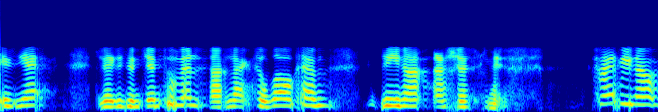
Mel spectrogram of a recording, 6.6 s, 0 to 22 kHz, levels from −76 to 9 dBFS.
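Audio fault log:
throughout: Codec 2 vocoder, heavy damage. The speech is rebuilt from sine waves using only pitch, voicing, energy and a coarse spectral envelope, so the original waveform is gone. That leaves a robotic, buzzy voice, and the sound fits a very low rate of about 1.6 kbit/s.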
